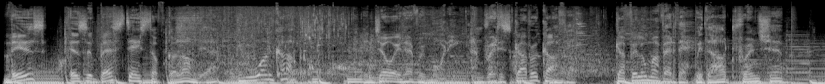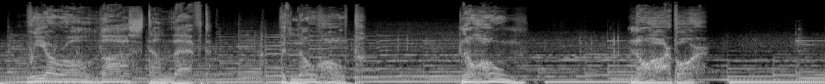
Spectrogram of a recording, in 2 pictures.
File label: ENGLISH LATINO ACCENT VOICEOVER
